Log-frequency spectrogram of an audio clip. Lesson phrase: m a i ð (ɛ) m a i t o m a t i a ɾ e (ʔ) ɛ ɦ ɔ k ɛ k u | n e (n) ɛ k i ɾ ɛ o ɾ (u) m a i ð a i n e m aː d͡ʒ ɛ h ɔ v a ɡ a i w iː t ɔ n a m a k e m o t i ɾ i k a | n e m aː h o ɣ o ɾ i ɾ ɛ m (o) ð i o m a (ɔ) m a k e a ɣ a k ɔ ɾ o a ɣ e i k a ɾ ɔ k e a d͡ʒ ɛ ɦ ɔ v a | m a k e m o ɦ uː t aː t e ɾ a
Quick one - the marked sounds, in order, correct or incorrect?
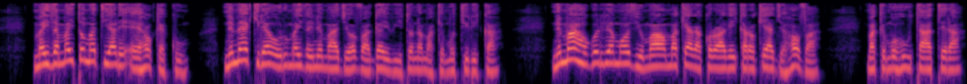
incorrect: a, correct, incorrect: m, correct, incorrect: ɔ, correct

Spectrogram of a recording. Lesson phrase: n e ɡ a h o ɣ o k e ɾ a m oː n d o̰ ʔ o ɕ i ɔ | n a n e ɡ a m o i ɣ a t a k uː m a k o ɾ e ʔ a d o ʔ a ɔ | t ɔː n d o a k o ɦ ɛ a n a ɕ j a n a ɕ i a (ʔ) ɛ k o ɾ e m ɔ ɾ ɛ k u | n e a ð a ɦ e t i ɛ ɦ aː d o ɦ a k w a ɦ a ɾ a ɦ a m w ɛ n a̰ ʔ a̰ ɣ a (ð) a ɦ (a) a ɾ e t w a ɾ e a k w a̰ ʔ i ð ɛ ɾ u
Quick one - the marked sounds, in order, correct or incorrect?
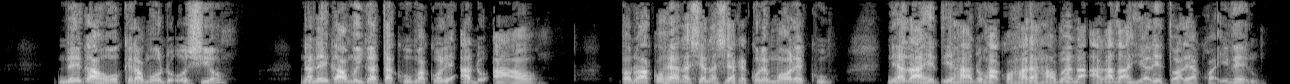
incorrect: k, correct, incorrect: i

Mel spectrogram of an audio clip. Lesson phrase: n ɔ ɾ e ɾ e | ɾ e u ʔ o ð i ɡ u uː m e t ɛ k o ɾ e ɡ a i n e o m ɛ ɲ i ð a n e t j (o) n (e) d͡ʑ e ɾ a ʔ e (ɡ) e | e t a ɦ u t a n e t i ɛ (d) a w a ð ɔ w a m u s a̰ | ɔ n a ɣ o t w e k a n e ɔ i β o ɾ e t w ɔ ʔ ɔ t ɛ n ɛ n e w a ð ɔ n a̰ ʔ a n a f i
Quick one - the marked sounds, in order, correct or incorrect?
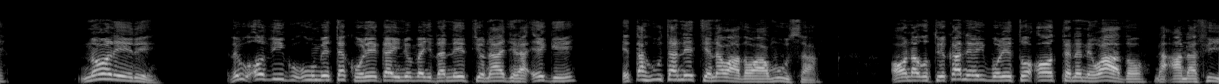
incorrect: ɔ, incorrect: a, correct, incorrect: n

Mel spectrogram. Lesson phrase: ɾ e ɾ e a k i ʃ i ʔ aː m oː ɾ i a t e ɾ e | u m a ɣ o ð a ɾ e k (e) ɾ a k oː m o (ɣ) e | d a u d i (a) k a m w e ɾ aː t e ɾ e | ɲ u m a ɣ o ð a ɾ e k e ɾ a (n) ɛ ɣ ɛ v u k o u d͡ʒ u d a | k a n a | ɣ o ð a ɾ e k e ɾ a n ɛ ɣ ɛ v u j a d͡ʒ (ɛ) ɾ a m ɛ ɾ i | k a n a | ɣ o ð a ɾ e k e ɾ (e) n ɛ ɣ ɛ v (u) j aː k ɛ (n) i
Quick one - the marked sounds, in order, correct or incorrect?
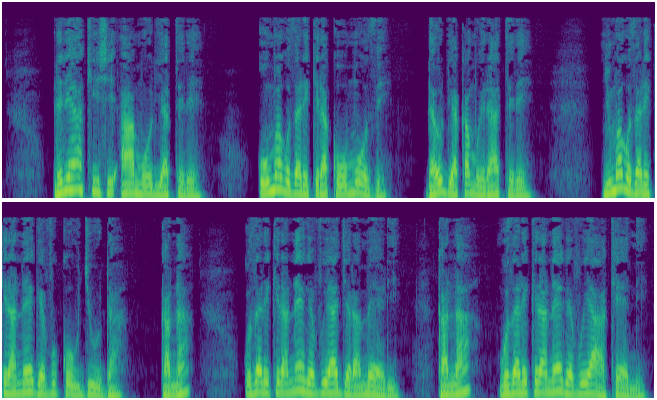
correct, incorrect: ð, correct, correct, correct, incorrect: a, correct, correct

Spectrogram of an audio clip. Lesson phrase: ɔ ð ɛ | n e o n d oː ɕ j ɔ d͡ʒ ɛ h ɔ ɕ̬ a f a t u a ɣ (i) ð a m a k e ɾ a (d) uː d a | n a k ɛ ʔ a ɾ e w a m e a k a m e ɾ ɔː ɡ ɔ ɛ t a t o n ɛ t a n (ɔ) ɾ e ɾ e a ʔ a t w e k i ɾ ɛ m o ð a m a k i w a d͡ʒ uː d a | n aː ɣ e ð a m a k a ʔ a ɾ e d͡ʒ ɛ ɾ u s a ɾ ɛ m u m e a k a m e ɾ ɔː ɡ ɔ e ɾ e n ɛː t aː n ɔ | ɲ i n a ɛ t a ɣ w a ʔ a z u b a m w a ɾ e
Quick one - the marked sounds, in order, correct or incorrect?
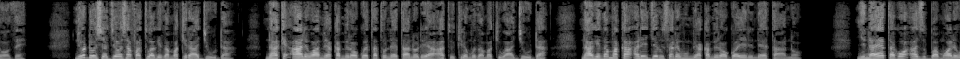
incorrect: e, incorrect: d͡ʒ, correct

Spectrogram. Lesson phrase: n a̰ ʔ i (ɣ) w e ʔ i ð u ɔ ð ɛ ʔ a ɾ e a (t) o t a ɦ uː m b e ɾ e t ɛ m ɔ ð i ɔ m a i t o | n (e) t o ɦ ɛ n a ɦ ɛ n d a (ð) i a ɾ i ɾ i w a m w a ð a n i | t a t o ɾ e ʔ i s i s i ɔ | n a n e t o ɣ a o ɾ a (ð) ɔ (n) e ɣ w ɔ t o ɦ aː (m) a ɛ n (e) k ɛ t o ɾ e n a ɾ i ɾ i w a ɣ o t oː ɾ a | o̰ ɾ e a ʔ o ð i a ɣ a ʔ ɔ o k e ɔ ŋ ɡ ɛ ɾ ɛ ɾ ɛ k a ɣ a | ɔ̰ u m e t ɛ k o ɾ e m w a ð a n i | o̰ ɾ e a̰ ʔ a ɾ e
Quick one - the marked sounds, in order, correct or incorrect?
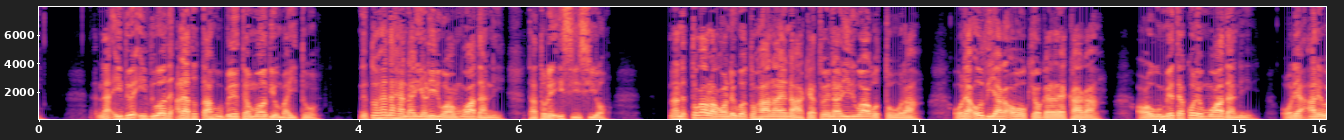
incorrect: ð, correct, correct, incorrect: ɣ, incorrect: ɣ, correct, incorrect: n, incorrect: a

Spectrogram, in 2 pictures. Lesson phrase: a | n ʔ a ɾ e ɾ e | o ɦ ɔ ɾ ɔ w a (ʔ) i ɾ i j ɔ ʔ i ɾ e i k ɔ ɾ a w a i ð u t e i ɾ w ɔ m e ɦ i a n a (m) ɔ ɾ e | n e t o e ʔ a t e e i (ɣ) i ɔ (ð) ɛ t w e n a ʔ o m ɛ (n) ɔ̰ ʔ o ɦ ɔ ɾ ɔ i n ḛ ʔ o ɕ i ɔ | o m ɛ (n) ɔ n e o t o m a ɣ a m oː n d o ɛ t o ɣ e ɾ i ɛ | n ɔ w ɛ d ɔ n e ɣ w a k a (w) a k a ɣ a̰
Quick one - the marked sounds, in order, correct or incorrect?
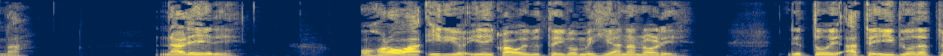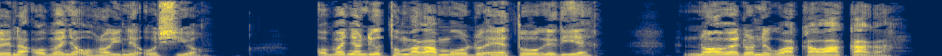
correct, incorrect: n, incorrect: ð, correct, incorrect: ɲ, incorrect: ɲ, correct

